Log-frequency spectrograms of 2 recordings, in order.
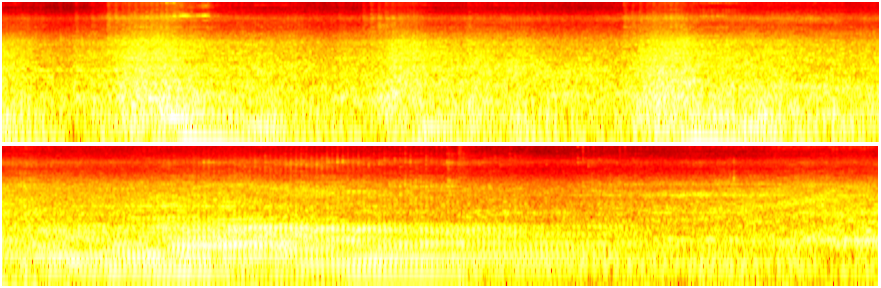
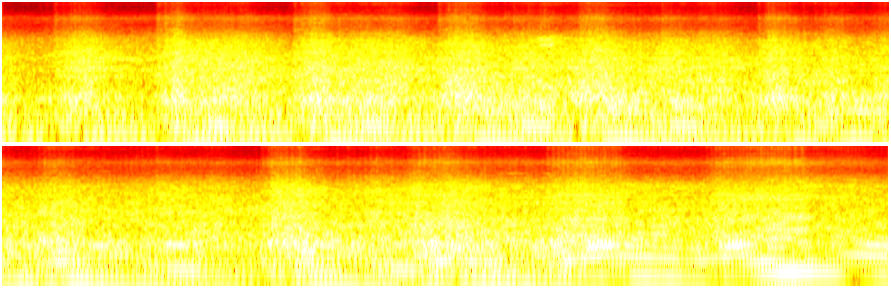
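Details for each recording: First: Honda Scoopy FI scooter with no MIL warning: engine surges in three uneven throttle bursts that bog and go empty instead of pulling, a severe stutter and power loss; fuel pump pressure being checked. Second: Honda Scoopy FI scooter after repair of a bad stutter and lack of power. Quick throttle blips now pull cleanly and responsively like new, and total pressure is measured as very strong.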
